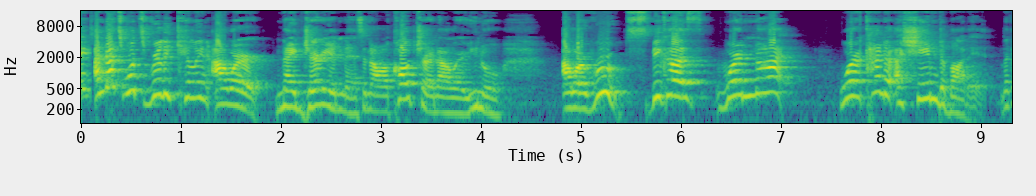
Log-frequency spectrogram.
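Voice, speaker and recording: Woman vlogger, mid-pitched and chatty, animated gossip storyteller, slight room echo. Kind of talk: casual gossip chat to camera. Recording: roomy echo.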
